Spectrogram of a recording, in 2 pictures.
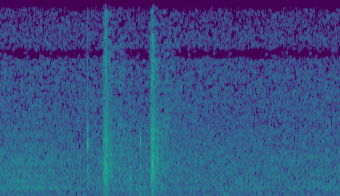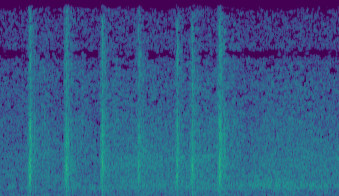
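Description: Footsteps tap quickly on a stone floor.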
